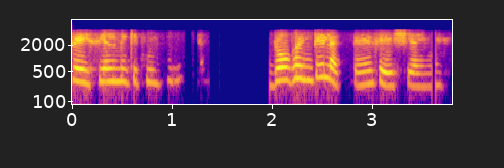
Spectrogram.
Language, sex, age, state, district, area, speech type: Hindi, female, 30-45, Madhya Pradesh, Bhopal, urban, conversation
